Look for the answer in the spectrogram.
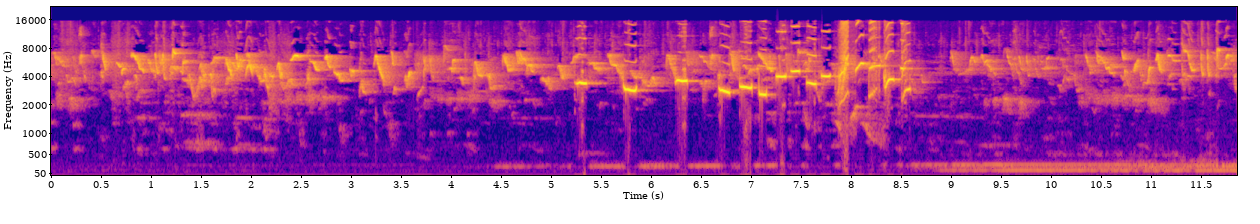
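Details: Striped tit-babbler lure song: long stretches of rapid, high, scratchy chattering around a middle burst of loud whistled notes, with a low steady hum in the final seconds.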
